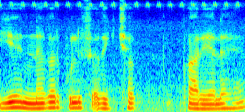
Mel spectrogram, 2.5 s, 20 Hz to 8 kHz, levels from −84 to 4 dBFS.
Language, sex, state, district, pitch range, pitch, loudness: Hindi, male, Chhattisgarh, Rajnandgaon, 125-140 Hz, 130 Hz, -14 LUFS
